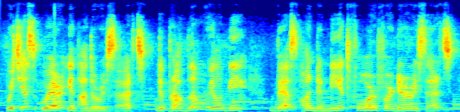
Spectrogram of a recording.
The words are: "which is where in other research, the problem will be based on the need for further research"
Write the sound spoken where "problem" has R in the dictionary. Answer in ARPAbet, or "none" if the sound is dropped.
R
